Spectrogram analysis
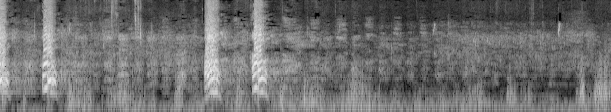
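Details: Dog barking three times, short sharp barks with the last two close together, over steady rumbling background noise and faint clatter.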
